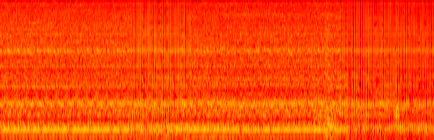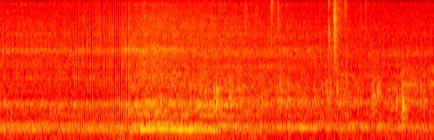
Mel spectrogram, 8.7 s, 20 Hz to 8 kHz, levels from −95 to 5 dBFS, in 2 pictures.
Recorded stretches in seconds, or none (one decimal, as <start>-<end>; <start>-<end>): 0.0-1.3; 1.9-3.4; 4.4-5.1; 5.7-8.7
